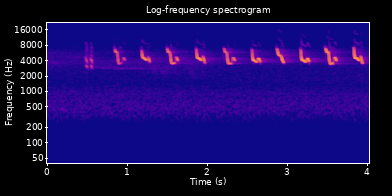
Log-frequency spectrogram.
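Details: Common chiffchaff singing: a steady series of eleven high, sharply descending notes, roughly three per second, with a faint low hum in the background.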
